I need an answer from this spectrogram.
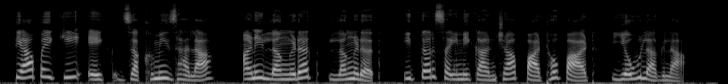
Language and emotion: Marathi, neutral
